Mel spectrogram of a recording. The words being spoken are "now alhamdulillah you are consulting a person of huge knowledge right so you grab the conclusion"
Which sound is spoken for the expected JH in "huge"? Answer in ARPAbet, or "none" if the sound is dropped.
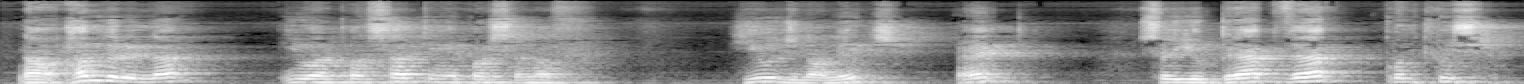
JH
